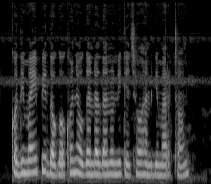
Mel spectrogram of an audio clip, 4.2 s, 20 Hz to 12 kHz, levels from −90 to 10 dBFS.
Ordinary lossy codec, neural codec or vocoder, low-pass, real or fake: none; none; none; real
